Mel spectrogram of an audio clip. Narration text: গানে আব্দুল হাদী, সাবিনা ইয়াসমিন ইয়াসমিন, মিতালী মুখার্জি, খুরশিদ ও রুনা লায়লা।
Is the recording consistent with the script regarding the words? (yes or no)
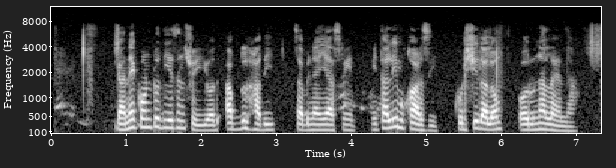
no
